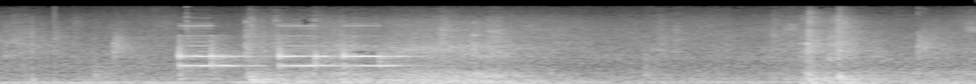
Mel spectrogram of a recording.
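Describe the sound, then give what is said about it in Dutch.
A short series of electronic beeps, like an entry buzzer, is followed by the low rumble and clatter of a door being opened for visitors at the Radio Capelle studio, with no one speaking. “Ja, ik zal hem even voor je openmaken.”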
